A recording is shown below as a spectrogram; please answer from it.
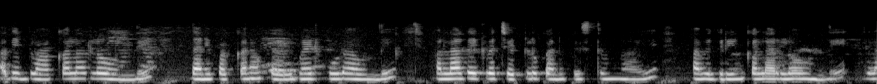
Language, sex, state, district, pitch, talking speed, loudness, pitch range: Telugu, female, Andhra Pradesh, Sri Satya Sai, 250 Hz, 145 wpm, -15 LUFS, 245-260 Hz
